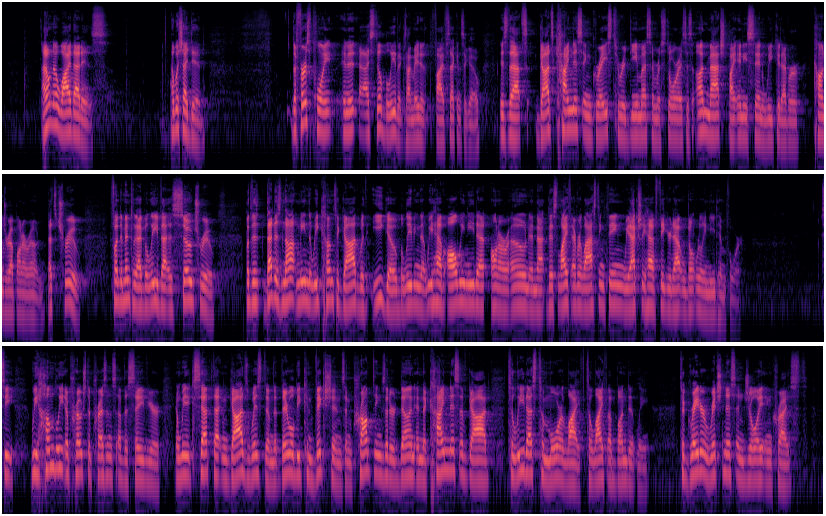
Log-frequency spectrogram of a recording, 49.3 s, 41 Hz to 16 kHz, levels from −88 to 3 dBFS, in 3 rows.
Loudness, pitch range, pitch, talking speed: -31 LUFS, 140-170 Hz, 150 Hz, 180 wpm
